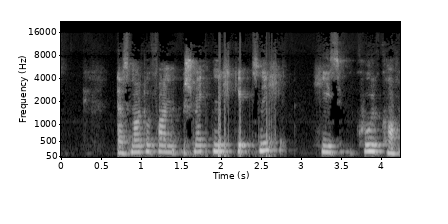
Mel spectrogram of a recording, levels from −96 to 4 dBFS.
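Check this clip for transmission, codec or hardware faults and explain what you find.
Two faults are present, one from transmission and one from processor overload.

From 0.93 to 0.99 s, a lost packet rebuilt from error correction: about 40 ms, likely two lost packets, replayed from low-bitrate backup copies, sounding briefly rough and noisy without a gap.

From 1.66 to 2.68 s, processor overload crackle: around twenty missed deadlines, consistent with roughly 3 ms buffers, each filled with stale audio, producing gritty, hard-edged crackle over the speech.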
